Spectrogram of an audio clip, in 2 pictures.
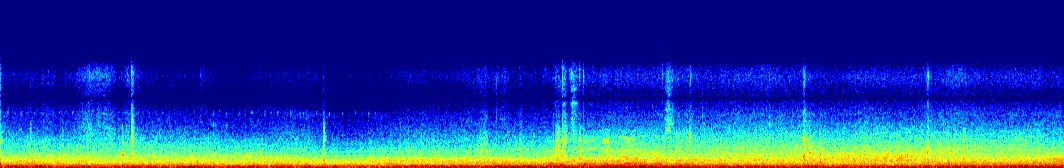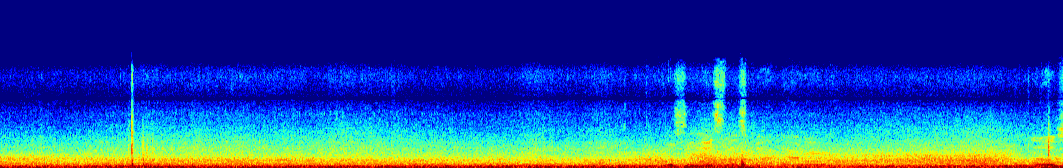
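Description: Steady road and engine noise inside the cabin of a car cruising at highway speed.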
